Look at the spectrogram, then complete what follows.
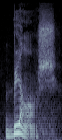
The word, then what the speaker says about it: blanc: so here masculine BL don't pronounce the final C and then Blan okay remember when you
